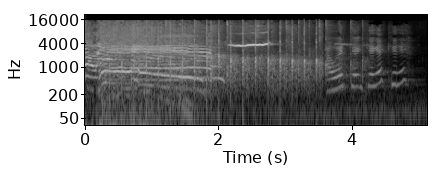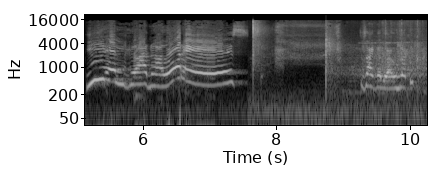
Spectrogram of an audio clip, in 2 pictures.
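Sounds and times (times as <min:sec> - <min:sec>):
crowd clapping: 0:00.6 - 0:04.4, 0:08.7 - 0:10.2
speech: 0:04.3 - 0:07.5, 0:09.2 - 0:10.2.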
